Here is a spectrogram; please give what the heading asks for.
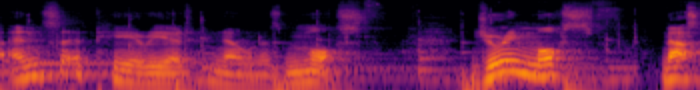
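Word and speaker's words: musth: male they will enter a period known as must during mus that's not me mispronouncing it it's m u s t mus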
